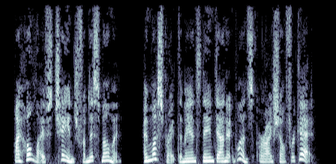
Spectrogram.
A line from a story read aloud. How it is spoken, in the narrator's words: Cassandra exclaimed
